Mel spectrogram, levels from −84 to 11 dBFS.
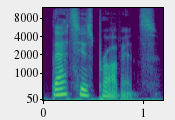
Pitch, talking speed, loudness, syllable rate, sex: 200 Hz, 150 wpm, -19 LUFS, 5.2 syllables/s, female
